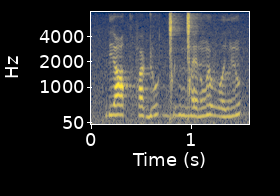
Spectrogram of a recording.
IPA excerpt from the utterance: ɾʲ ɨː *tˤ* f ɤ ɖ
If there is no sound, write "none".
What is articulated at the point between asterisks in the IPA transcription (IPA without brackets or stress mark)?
tˤ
